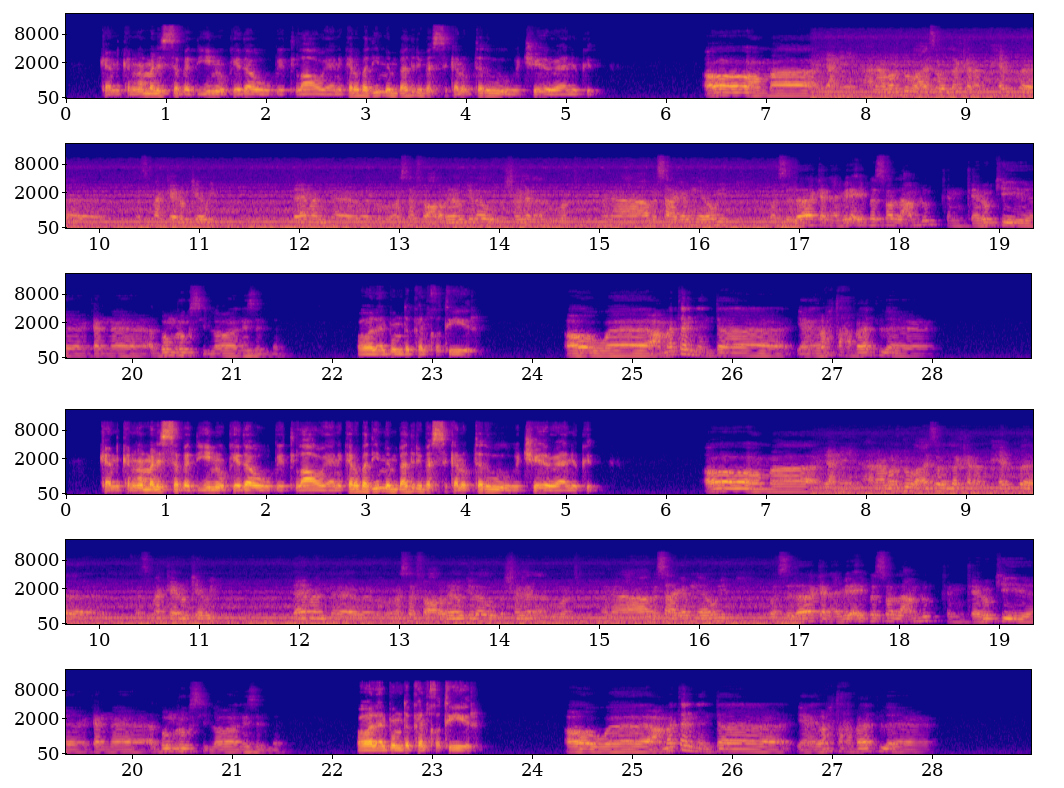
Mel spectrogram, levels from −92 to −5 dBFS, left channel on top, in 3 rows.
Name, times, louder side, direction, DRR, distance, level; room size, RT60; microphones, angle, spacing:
voice 1, 0.3-5.3 22.3-23.5, right 6 dB, 90° right, 0.5 m, -28 dB
voice 2, 6.4-11.2 11.9-14.7 15.0-16.3 16.7-21.5 24.3-28.0, equal, 10° left, 6.0 m, -34 dB
sound 1, 7.4-17.0, left 2 dB, 75° left, 1.6 m, -39 dB
9.9 x 7.4 x 2.7 m
head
